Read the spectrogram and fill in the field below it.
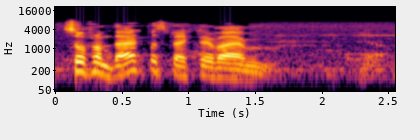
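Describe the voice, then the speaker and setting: A middle-aged painter from Nepal, answering interview questions in a thoughtful way, with many fillers and restarts. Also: male voice, medium pitch, very animated, a little slow, dull audio, background noise. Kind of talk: conversational interview.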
